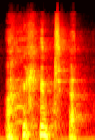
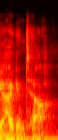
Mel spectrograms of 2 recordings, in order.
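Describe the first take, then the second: First: Slow, high, laughing through the words; laughing repeat. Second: Said in the usual way. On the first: Retold or imitated. Mocking a newbie rapper's boast, laughing slowly. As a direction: crack up while repeating the jab.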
